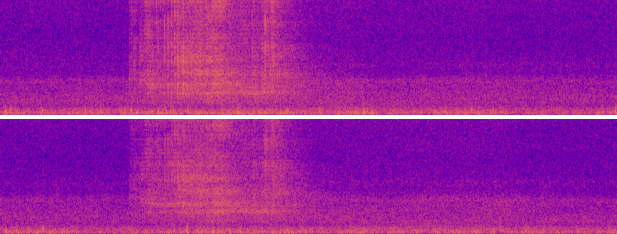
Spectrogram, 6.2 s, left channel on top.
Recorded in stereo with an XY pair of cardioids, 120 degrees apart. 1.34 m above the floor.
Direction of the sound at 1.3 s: 35° left.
